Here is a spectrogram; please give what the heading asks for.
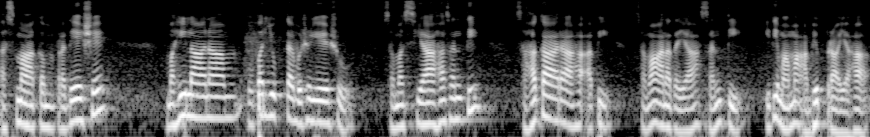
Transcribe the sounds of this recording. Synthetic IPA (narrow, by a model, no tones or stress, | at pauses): ɐsmaːkɐmpɾɐd̪eːʂeː | mɐɦilaːnaːmupɐɾjuk̚t̪ɐʋiʂɐjeːʂṵ | sɐmɐsjaːɦɐsɐnt̪i | sɐɦɐkaːɾaːɦɐ̰ʔɐ̰pi | sɐmaːnɐt̪ɐjaːsɐnt̪iː | t̪imɐmɐ̰ʔɐ̰bʱipɾʔaːjɐ̰ɦɐ̰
